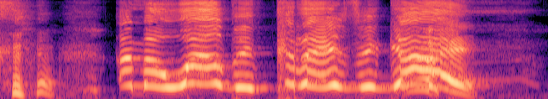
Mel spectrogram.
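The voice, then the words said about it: Imitates another person's voice. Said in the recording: “Your voice just changed ... You don't like early SNL?”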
